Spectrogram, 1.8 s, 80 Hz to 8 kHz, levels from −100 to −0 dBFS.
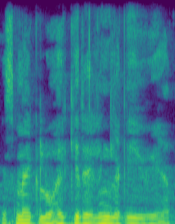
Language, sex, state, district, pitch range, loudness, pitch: Hindi, male, Jharkhand, Deoghar, 110-120 Hz, -15 LUFS, 115 Hz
